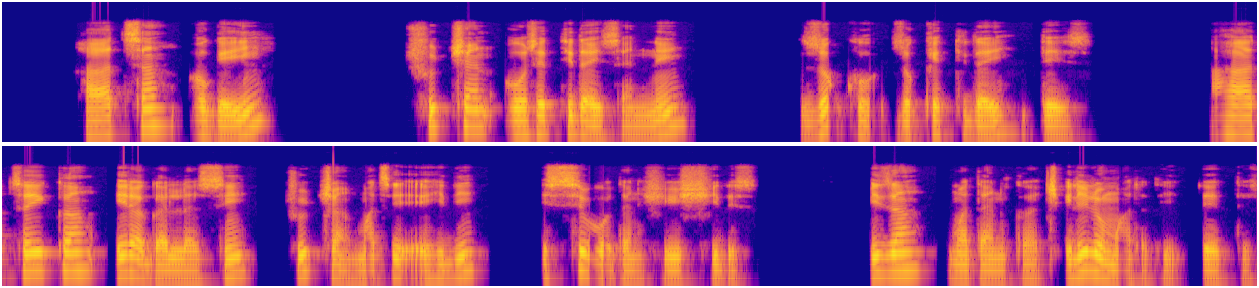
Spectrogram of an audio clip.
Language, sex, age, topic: Gamo, male, 18-24, government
